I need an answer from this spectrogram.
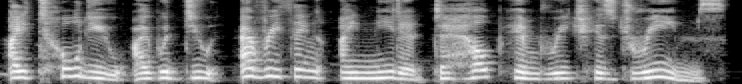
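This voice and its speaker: An actress playing a devoted mother and fed-up wife who stands up to her husband in a calm, measured way. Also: medium pitch, soft background music, lightly acted. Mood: earnest. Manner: calm, measured, quietly defiant.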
